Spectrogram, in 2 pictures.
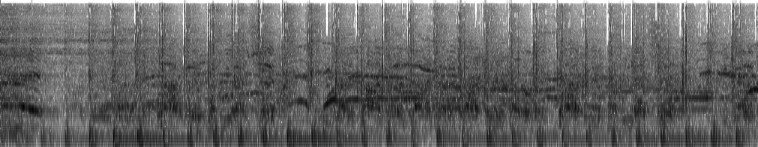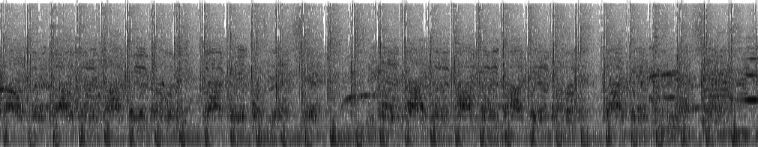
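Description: Punk rock band playing live, with fast, even drum hits and a steady bass line, while a large crowd shouts and chants along.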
